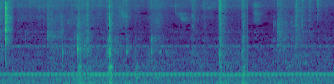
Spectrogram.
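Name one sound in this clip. Chopsticks tap against a plastic box.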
